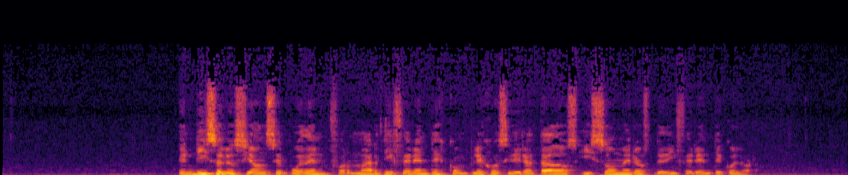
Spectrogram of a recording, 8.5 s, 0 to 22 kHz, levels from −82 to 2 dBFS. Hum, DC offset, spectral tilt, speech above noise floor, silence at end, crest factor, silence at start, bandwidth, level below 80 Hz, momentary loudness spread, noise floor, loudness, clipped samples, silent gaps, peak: none; under 0.1%; -5 dB/octave; 31 dB; 0.95 s; 18 dB; 1.15 s; 16 kHz; -40 dBFS; 10 LU; -50 dBFS; -19 LUFS; under 0.1%; none; -2 dBFS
